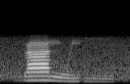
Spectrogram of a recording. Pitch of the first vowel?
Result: high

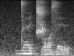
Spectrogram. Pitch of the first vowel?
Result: high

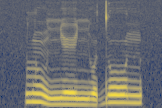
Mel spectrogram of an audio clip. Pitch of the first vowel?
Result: falling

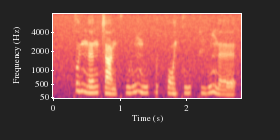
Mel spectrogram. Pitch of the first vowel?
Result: high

